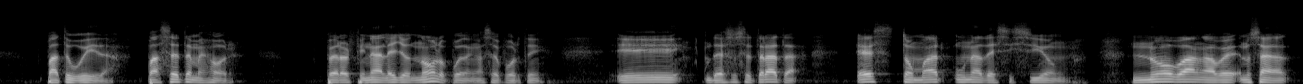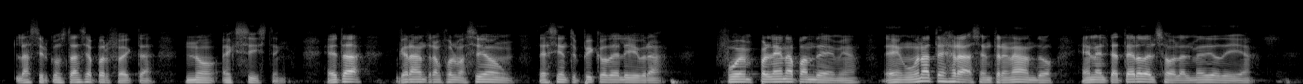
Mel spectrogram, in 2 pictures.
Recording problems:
muffled; slightly; fading above 3 kHz

